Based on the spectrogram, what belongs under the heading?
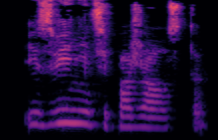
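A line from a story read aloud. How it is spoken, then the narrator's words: Shout. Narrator (Russian): крикнул он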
